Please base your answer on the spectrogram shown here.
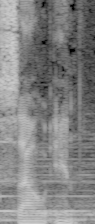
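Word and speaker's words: Samhain: the ancient Celtic festival of salmon pronounced Sal in the Celts who lived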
